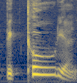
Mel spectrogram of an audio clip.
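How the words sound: It is said with English stress. The speaker calls it right. "근데 진짜 소리는 빅토리아"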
